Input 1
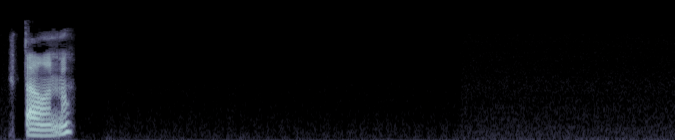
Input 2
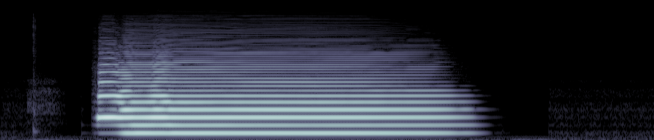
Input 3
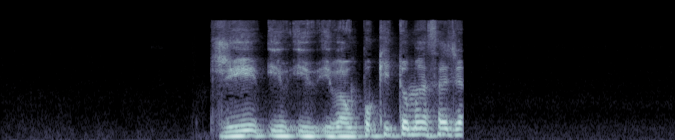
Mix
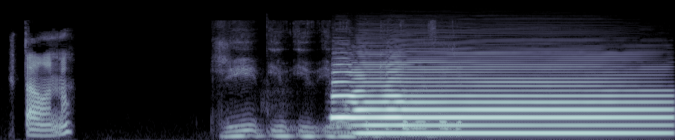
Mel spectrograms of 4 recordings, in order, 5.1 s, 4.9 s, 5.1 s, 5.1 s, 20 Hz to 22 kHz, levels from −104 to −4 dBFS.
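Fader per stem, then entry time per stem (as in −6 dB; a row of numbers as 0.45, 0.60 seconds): −7.0, +2.0, −18.0 decibels; 0.00, 1.75, 0.00 seconds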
